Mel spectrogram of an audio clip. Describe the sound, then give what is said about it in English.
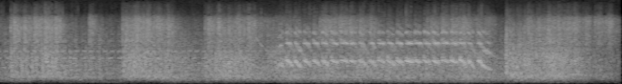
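Artillery batteries firing a repeated barrage, a continuous heavy rumble of overlapping booms and blasts, with a high warbling tone running through the middle stretch. “All batteries, repeat fire!”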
